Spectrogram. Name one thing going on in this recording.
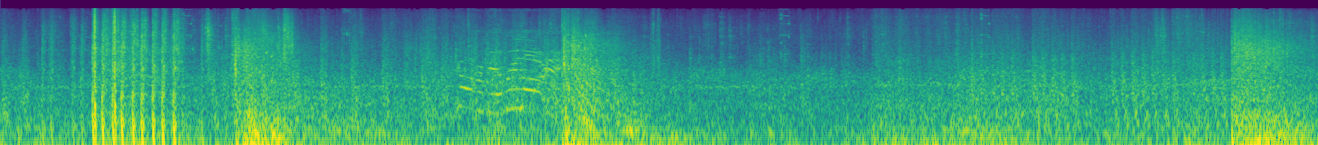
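A rifle fires rapid bursts close by.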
